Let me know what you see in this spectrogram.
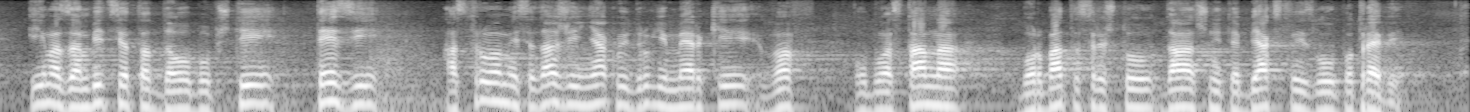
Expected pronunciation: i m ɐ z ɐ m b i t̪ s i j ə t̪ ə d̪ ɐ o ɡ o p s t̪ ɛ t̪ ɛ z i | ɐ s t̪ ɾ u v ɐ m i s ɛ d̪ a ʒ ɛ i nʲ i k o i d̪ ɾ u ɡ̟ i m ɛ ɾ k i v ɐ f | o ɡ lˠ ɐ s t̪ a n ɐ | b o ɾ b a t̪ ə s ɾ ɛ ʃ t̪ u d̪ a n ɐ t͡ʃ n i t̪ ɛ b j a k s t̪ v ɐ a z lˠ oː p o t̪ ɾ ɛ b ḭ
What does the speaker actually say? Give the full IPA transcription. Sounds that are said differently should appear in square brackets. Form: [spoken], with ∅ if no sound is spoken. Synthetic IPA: i m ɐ z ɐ m b i t̪ s i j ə t̪ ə d̪ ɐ o [b] o p [ʃ] t̪ [i] t̪ ɛ z i | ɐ s t̪ ɾ u v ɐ m i s ɛ d̪ a ʒ ɛ i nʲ [a] k o i d̪ ɾ u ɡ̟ i m ɛ ɾ k i v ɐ f | o [b] lˠ ɐ s t̪ a n ɐ | b o ɾ b a t̪ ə s ɾ ɛ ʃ t̪ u d̪ a n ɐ t͡ʃ n i t̪ ɛ b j a k s t̪ v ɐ [i] z lˠ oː p o t̪ ɾ ɛ b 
